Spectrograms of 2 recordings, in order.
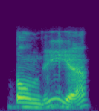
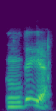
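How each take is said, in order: First: The first word is pronounced in full. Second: The first word is reduced to a grunt. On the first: "instead of saying bon dia" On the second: "we replace bon with a grunt"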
